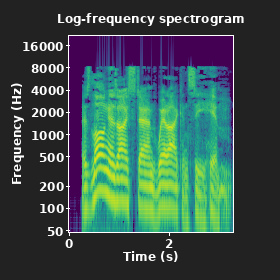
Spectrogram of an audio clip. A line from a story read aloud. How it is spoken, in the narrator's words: retorted his brother bitterly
